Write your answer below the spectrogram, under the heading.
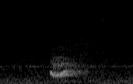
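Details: Mother cat gently caring for her kittens gives one short, soft, mid-pitched call lasting about a third of a second, steady and slightly muffled, over a quiet indoor background with a faint steady hum.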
